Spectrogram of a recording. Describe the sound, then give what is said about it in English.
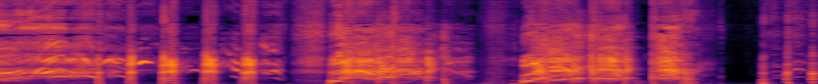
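A loud coughing fit tangled with laughter at a joke: bursts of hacking coughs and wheezy, breathy laughs over about six seconds, with short gaps between the convulsive spasms. “My highest praise, the coughing fit.”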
